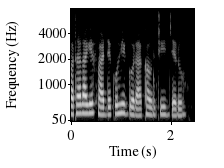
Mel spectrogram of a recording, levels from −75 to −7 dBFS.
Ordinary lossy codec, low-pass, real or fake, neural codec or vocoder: none; none; real; none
